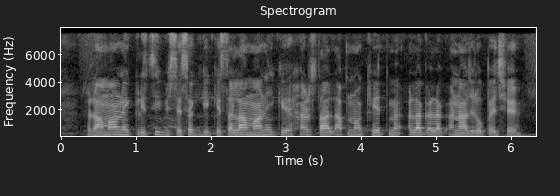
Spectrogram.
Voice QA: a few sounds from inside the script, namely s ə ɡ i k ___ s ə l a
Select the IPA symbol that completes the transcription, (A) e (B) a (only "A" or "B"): A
